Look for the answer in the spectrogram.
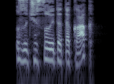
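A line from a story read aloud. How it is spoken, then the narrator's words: Businesslike question. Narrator (Russian): деловито спросил Саша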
